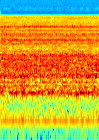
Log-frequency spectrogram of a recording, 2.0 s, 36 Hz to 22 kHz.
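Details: NVIDIA GTX 970 card's fans spinning freely again after freeing a stuck fan that had let the GPU reach 92°C at idle: steady, even whoosh with soft hum, no rubbing or clicking; fan speed 33, card under load, temperature dropping toward normal under 40°C.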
